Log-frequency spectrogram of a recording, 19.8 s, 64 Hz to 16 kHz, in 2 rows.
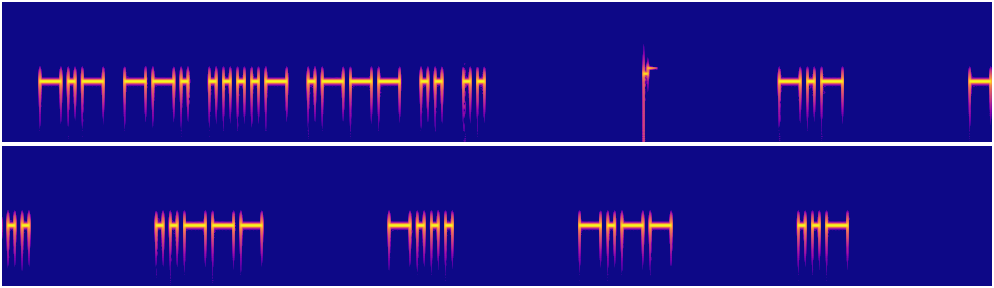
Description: Morse code, heard as a keyed tone, about 17 wpm, spaced as for 9 wpm, 700 Hz. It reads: KG4JII KD2BYU
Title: USA Call Signs - 6 Characters - 6x Character Spacing - 17wpm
